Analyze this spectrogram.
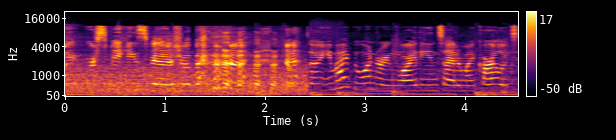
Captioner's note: laughter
